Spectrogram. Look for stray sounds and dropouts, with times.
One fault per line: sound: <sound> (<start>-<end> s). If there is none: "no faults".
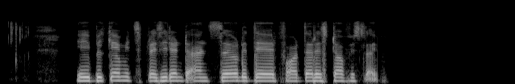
no faults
